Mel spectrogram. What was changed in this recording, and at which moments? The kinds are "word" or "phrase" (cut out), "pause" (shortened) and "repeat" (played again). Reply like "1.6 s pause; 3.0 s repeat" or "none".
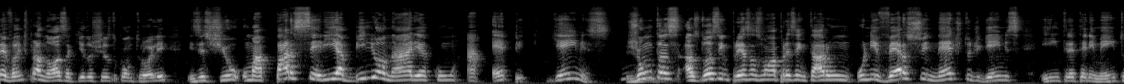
1.8 s pause; 6.2 s pause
